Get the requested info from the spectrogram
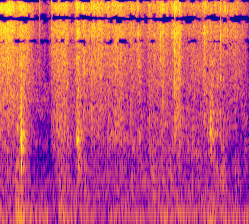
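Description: Quiet goat pen: faint rustling with a few light clicks, goats shifting about on the hay bedding, the clearest click about a quarter second in.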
